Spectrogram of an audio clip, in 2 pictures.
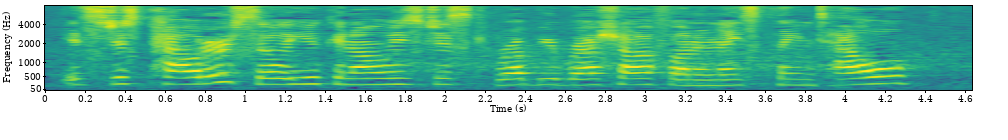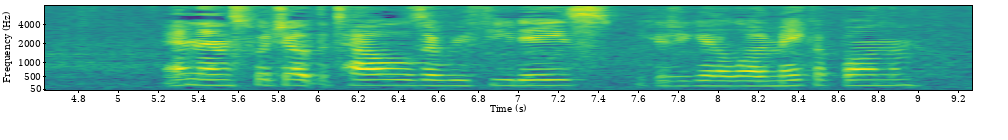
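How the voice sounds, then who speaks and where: Over noticeable background noise, a woman with a Canadian accent talks at a fairly quick pace with fairly even intonation. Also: medium pitch for a woman. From Canada (Winnipeg). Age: 40s. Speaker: beauty consultant. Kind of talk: makeup tutorial. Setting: home, at desk. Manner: casual, chatty.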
